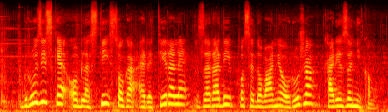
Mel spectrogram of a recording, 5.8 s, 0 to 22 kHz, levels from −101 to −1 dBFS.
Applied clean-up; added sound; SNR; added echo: none; Bird vocalization, bird call, bird song / Telephone + Engine; 17 dB; none.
